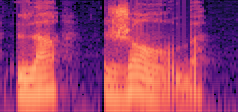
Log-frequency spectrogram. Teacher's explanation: A-M, when you combine these two, basically it's just like A-N, so it's nasal and it's en.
